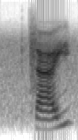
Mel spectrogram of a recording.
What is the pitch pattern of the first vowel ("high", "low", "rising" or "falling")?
rising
